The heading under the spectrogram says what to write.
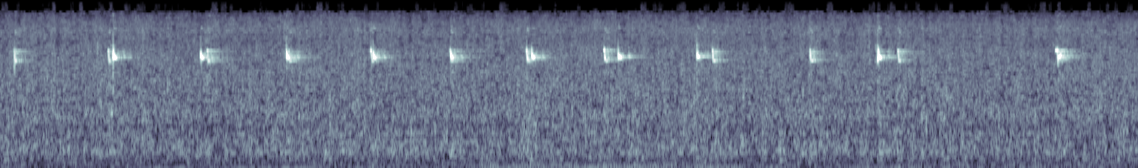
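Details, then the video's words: Fighter lovebird in the ngetik ticking style, used as a lure for quiet birds. Soft, thin, high ticks repeat irregularly about every half second over background hiss. "Pancingan Suara Lovebird Gacor Fighter"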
